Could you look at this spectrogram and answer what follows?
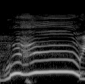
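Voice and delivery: high drawn-out "woohoo"; celebratory whoop. Retold or imitated. Ahab hears the rain is coming, celebratory whoop. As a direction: let out a long, high whoop. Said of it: "Ahab's like".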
